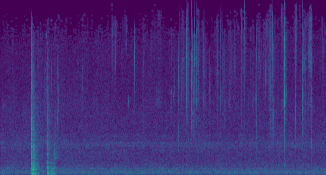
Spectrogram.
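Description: Raw shrimp being peeled by hand, the shell crackling in faint, quick ticks over a steady low hum. Two short loud knocks about half a second apart come near the start.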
